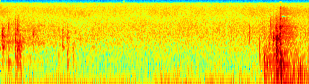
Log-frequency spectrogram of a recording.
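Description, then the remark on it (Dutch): A house door is handled as someone is let in: a couple of soft clicks and rattles at first, then a quiet pause, and finally a louder clattering thud as it shuts. No one speaks. “Ja, doe die deur maar dicht.”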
